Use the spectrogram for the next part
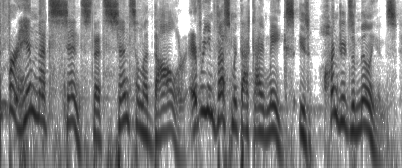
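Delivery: usual speaking voice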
